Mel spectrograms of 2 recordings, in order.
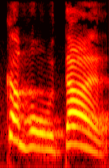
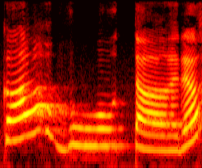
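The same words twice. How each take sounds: First: Said in the usual way. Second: कबूतर broken into slow syllables, rising at the end. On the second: Shown as a demonstration. Teacher sounding out कबूतर for pupils, very slow. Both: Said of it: "तो कैसे कहेंगे?".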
